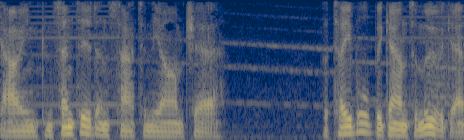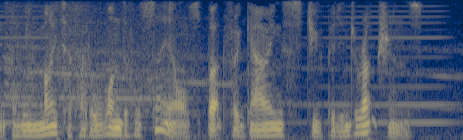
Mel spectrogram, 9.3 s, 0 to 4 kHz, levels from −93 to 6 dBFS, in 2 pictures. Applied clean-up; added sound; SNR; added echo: none; Motor vehicle (road) / Siren + Bowed string instrument; 18 dB; none.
